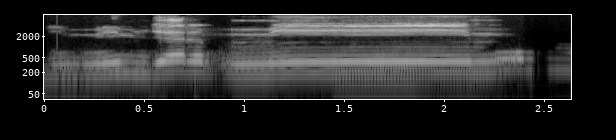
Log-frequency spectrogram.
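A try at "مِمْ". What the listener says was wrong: টান টান হবে না ভাই, টান হবে না। মিম মিম, আপনি তো বলতেছেন মিম, এরকম না। মিম মিম জের মিম, বলেন।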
